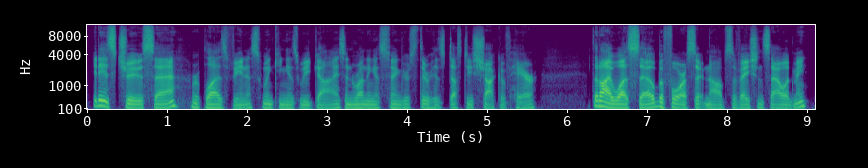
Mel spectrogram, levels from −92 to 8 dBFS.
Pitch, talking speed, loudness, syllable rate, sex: 110 Hz, 200 wpm, -23 LUFS, 5.3 syllables/s, male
